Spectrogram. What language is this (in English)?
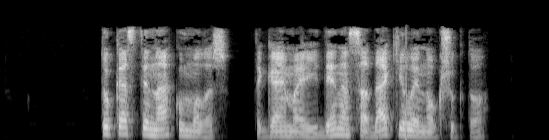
Mari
